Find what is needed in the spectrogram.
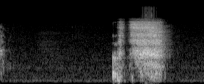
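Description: A man sneezes once, a little past a second in: a sudden, short, hissy burst.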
